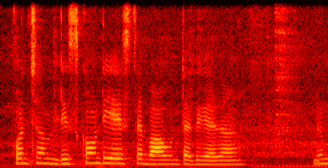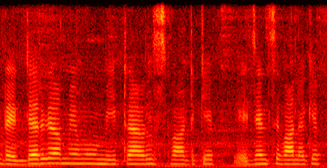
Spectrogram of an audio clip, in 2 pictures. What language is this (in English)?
Telugu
